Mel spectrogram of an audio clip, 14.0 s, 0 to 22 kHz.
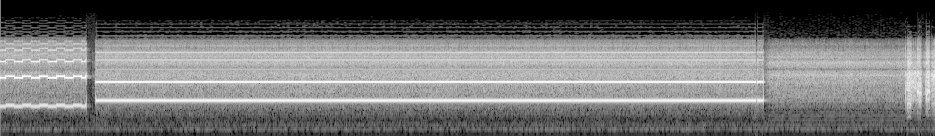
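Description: NOAA Weather Radio warning alarm tone from a portable weather radio's speaker: one steady, loud, single-pitched tone of about 1050 Hz lasting about ten seconds, sent as the weekly test of the alarm that switches on weather-alert receivers. A short warbling tone comes just before it, and a couple of seconds of quieter radio hiss after it.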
